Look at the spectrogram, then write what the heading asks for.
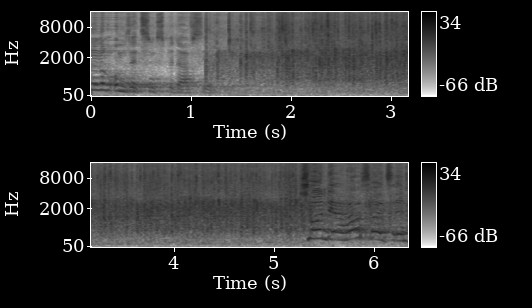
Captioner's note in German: Beifall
